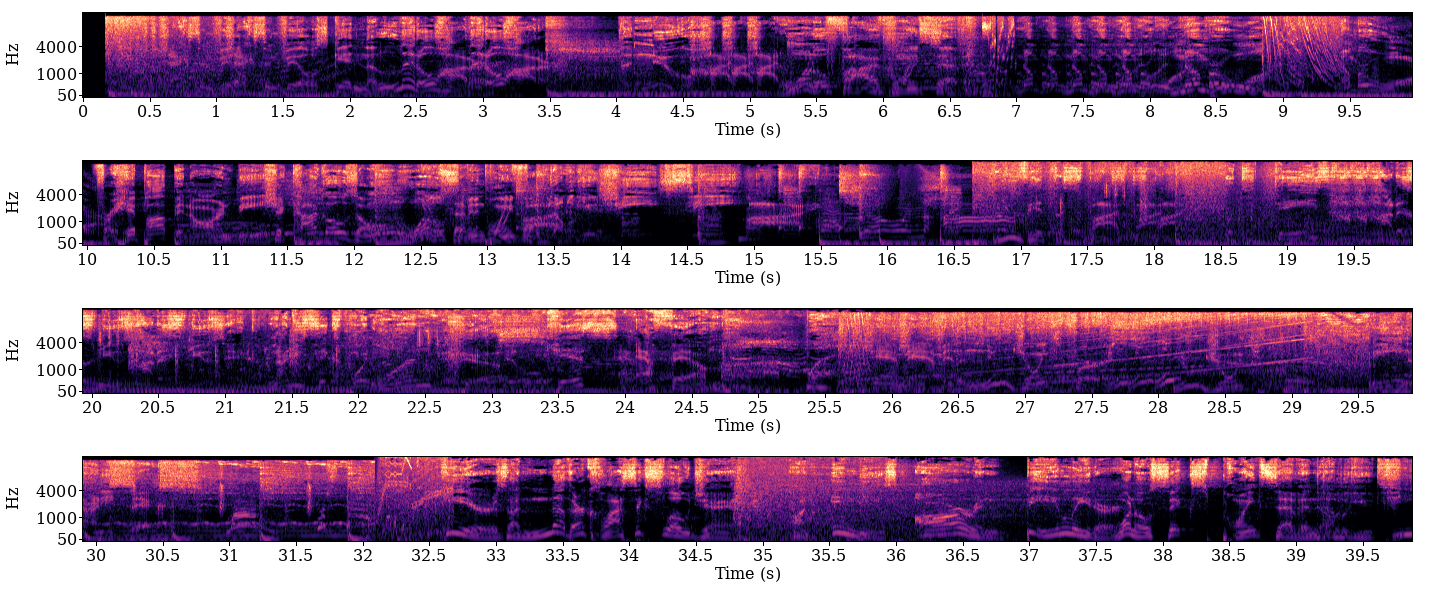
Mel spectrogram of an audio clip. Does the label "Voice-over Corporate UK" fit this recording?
No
